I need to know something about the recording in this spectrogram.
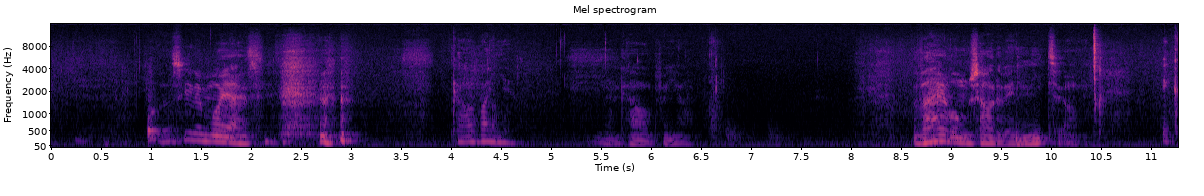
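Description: A man speaks calmly and warmly up close.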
